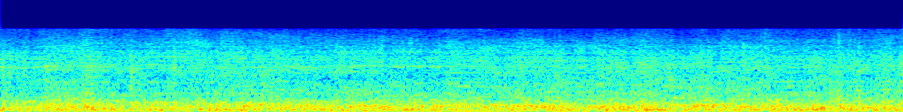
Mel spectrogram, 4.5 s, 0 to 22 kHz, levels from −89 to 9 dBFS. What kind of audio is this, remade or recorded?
remade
